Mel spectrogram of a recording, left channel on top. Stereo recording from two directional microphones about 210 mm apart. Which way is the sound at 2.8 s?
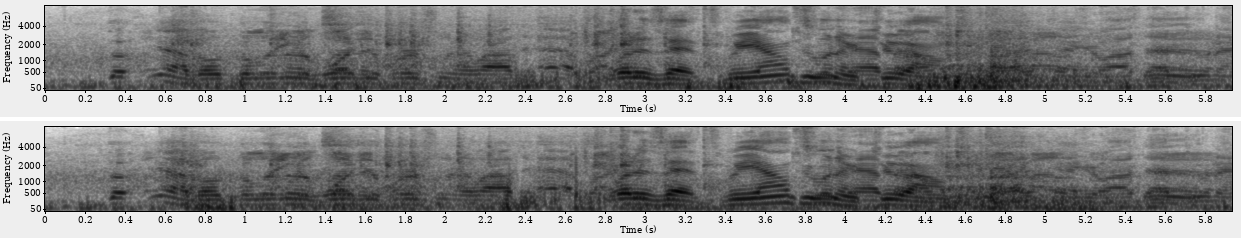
15° right (ahead or behind).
